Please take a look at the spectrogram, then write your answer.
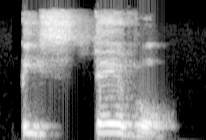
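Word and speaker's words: πιστεύω: La palabra que estamos viendo aquí, esta es la palabra que se pronuncia pistevo. Pistevo, la palabra pistevo en el griego aparece más de 243 en su totalidad, 243 veces.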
